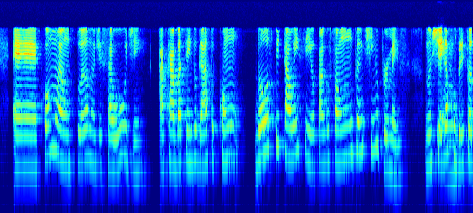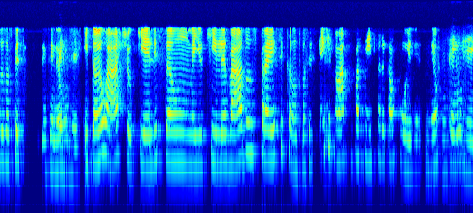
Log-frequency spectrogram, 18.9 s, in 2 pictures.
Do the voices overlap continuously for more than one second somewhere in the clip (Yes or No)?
No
